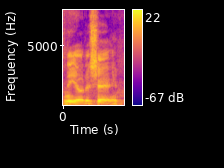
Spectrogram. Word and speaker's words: Neodesha: I think they got married in Neodesha, which everybody that doesn't live in that area pronounces it completely wrong. What's it called? It's spelled Neodesha, but it's Neodesha.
